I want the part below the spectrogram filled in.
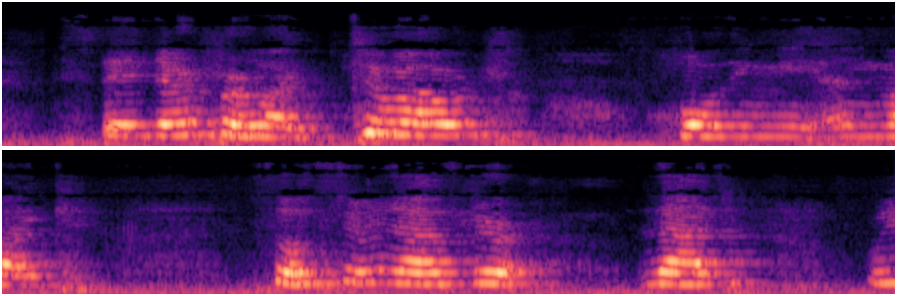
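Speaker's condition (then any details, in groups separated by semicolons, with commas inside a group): Cerebral palsy; spastic quadriplegia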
